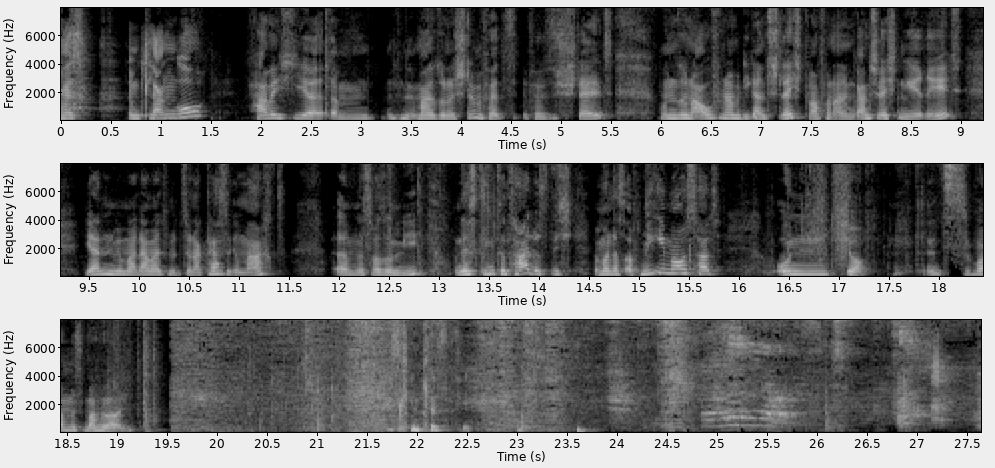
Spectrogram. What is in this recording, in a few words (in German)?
die lustige stimmen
